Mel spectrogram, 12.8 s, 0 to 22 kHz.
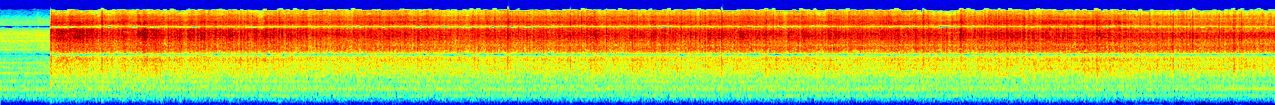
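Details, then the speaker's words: Parkside PMSG 200A2 welder, gasless flux-core on 3 mm sheet at 19 V/140 A with polarity left reversed: even crackling sizzle steady through the pass; correct result but would be better with correct polarity. "सही परिणाम लेकिन सही ध्रुवता के साथ बेहतर होता।"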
